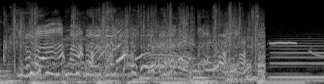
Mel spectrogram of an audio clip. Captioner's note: all laugh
